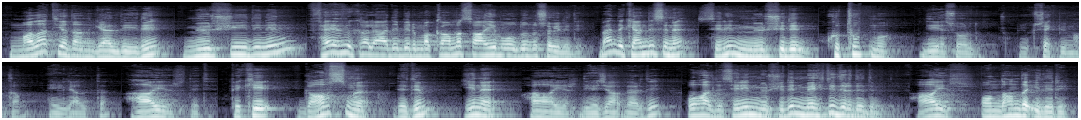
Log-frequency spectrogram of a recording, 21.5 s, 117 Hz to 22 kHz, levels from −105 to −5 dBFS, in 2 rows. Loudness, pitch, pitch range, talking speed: -20 LUFS, 135 Hz, 110-155 Hz, 125 wpm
